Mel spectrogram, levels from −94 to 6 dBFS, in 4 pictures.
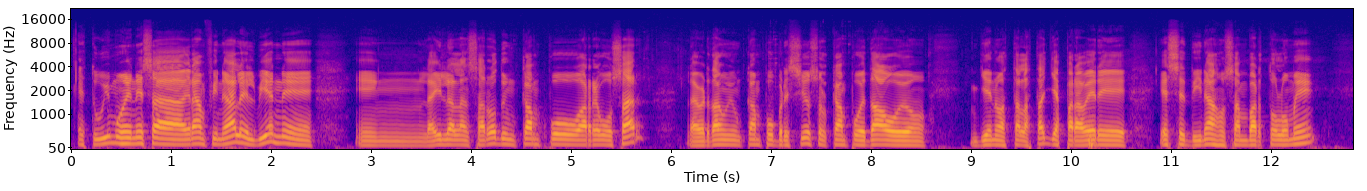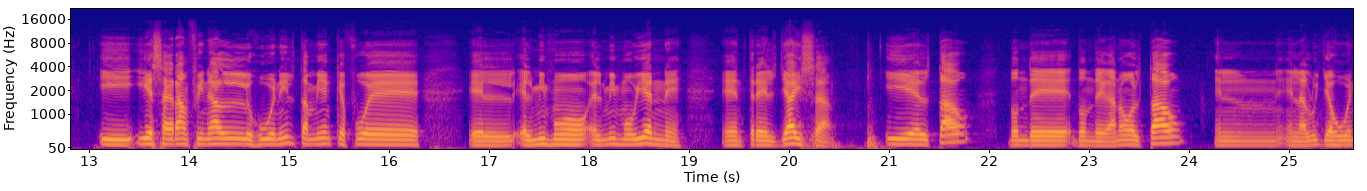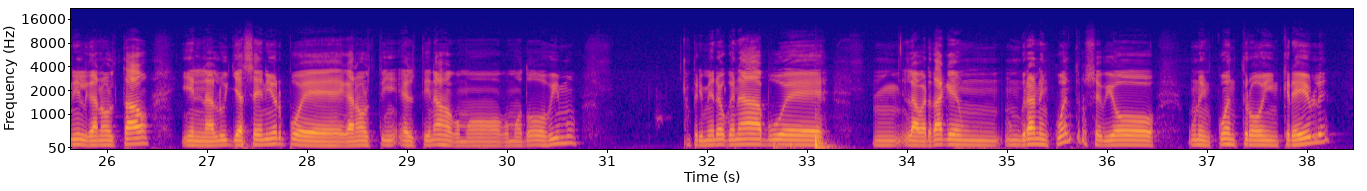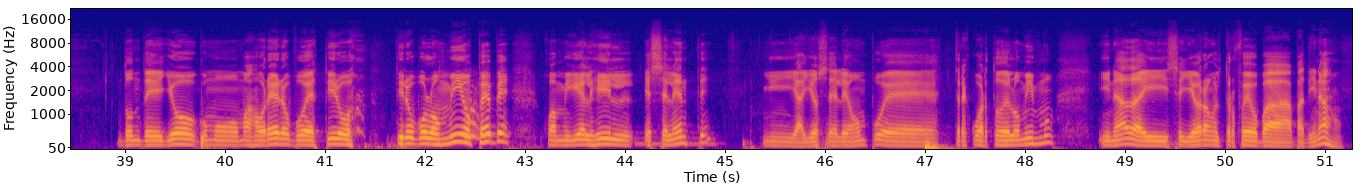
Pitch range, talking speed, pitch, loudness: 125-150 Hz, 160 wpm, 135 Hz, -19 LUFS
